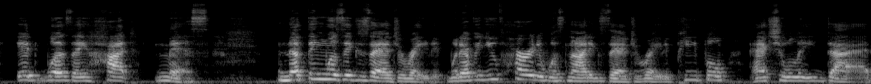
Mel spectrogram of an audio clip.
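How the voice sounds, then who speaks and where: Speaking fairly slowly with an American accent, a woman uses a fairly low pitch and an animated tone. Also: lively intonation. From Texas. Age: 50s. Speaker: hair care vlogger. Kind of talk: casual vlog talk.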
